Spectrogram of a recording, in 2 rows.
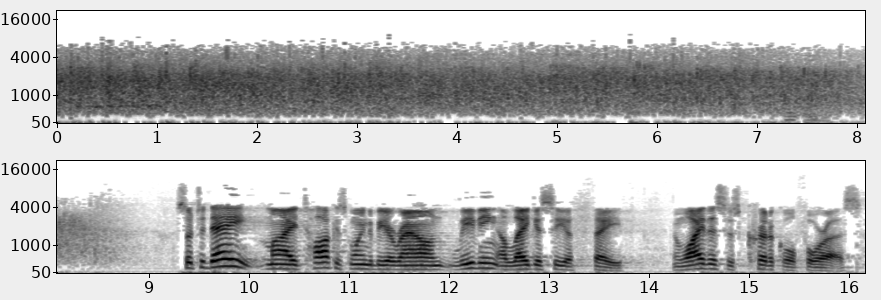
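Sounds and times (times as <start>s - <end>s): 
audience applause: 0.0s - 8.9s
speech: 9.3s - 16.1s.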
